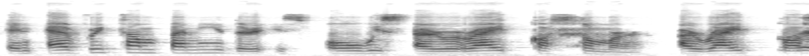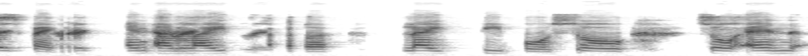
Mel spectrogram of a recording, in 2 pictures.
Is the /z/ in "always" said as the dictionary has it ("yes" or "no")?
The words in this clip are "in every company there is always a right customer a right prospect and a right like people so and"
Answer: no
